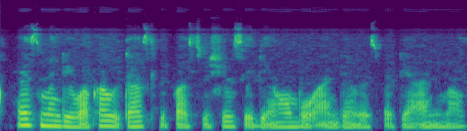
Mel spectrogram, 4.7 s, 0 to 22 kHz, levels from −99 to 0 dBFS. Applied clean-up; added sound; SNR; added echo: none; none; none; none.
